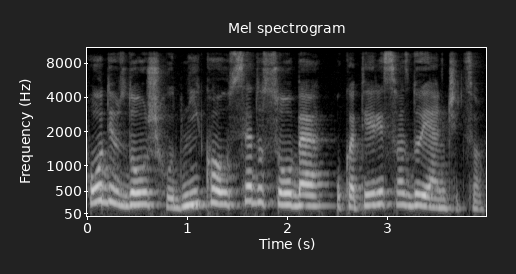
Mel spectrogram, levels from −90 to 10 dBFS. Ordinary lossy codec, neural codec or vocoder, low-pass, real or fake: none; vocoder, 24 kHz, 100 mel bands, Vocos; 9.9 kHz; fake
